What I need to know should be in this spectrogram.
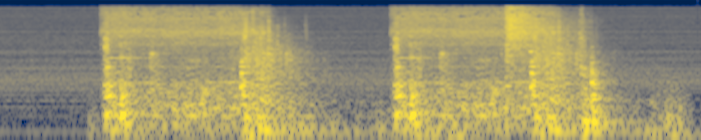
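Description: A heavy metal door grinds open with loud scraping bursts.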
